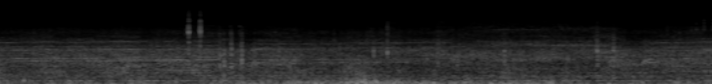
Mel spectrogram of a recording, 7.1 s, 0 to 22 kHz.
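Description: Riding noise from a Bosch-driven e-bike at about 20 km/h on a paved road: wind buffeting the microphone over tyres rolling on asphalt. A faint steady whine runs under it, and a few light clicks come about two seconds in.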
